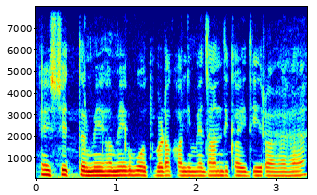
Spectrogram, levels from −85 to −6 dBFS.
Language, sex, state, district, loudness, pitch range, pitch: Hindi, female, Haryana, Rohtak, -15 LUFS, 185-195 Hz, 190 Hz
